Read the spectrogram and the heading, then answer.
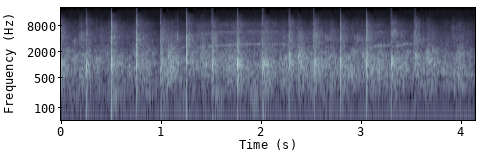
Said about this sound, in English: Let's give a hand of applause to our mothers.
